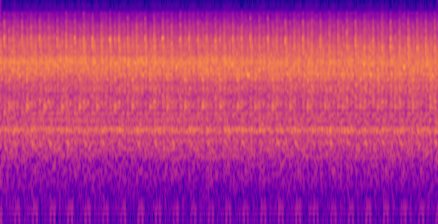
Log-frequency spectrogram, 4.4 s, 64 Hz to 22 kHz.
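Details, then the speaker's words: 1983 Mercedes 240D diesel after fitting new injector and heat shield, line left loose: steady even starter cranking about three beats a second without catching while air bleeds from the injector line. "I've got the line on, but I have this loose because it's got to pump the air out of here, and I'm going to go ahead and crank it, and there should be some fuel coming out of here."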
